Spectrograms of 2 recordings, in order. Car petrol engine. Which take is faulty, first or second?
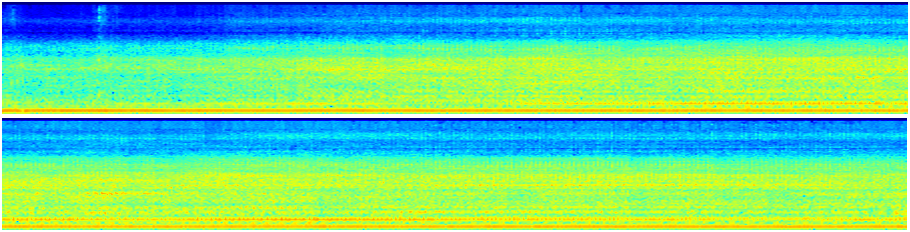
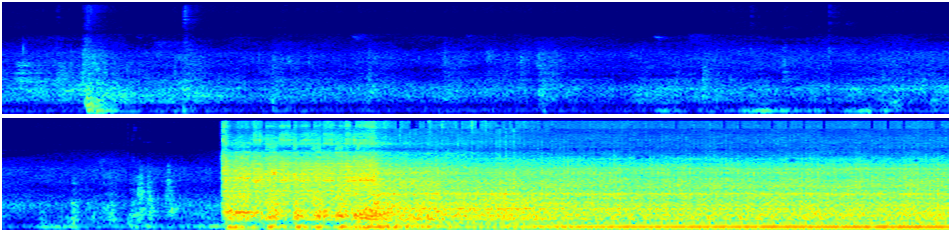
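second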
